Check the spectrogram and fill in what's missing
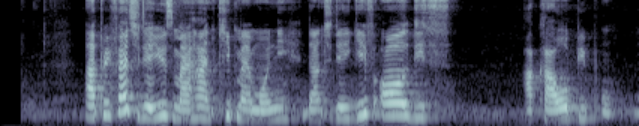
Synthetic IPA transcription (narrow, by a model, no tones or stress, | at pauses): aɪpɾifɛtudejuzmaɪɦãndkʰipmaɪmɔnidãntʰudeɡivɔldis | ʔakʰawopipʰo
